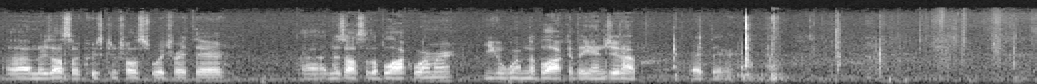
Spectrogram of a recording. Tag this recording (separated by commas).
Speech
